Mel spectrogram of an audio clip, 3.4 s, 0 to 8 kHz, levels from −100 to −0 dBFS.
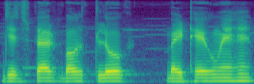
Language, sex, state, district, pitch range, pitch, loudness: Hindi, male, Uttar Pradesh, Lucknow, 115-120 Hz, 115 Hz, -17 LUFS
